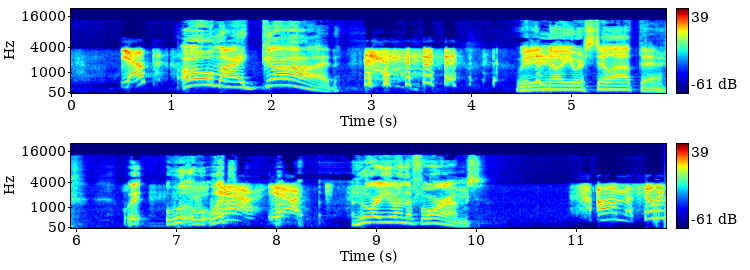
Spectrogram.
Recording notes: Call-in episode. Listeners call.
